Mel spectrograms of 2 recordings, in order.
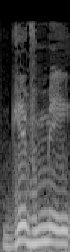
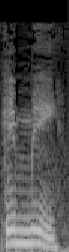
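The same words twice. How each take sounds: First: Both words are said fully and separately. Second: The words blend into one reduced form.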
